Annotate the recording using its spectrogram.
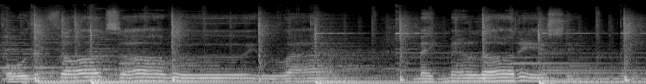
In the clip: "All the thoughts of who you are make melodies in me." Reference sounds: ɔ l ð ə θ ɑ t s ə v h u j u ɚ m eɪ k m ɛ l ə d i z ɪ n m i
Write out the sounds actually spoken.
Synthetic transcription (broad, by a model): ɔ ð ə θ ɑ t s ə v h u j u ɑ m eɪ k m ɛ l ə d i s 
